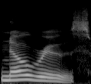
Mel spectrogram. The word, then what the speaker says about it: Nowruz: Pronounced Nowruz, right?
